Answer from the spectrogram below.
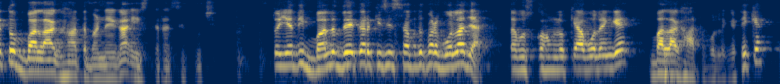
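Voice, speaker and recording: A man's voice: fairly high pitch, fairly bright tone. A man teaching an online grammar lesson, asking questions and answering them himself. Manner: acts out example sentences with stress.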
